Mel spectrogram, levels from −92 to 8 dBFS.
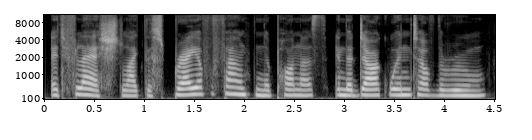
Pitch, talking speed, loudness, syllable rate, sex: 215 Hz, 225 wpm, -16 LUFS, 4.9 syllables/s, female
